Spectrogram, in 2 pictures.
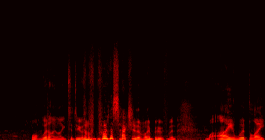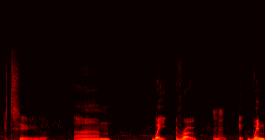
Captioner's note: laughing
